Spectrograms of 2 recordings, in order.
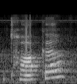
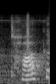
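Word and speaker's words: Tocca: So again, this is from Taka, I believe you pronounce it, T-O-C-C-A.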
